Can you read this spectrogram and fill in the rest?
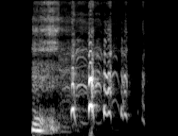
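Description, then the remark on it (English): A loud, buzzy fart rips out, followed by a few shorter squeaky sputters trailing off over about a second and a half. “And then the last one, I have farts.”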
